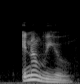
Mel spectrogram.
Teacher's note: Skip the T sound and say inner view.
